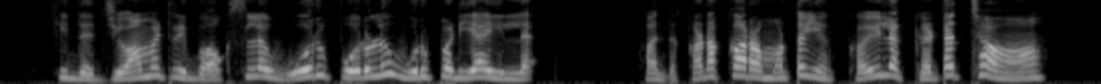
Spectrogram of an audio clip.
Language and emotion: Tamil, angry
